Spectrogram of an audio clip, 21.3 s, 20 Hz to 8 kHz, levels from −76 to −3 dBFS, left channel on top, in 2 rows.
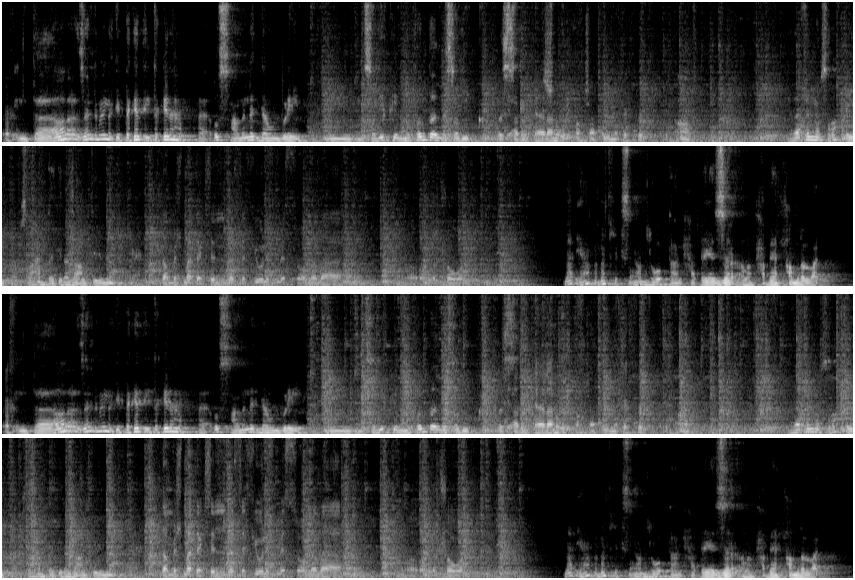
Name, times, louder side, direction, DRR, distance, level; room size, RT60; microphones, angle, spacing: voice 1, 0.2-3.8 4.0-5.9 6.2-6.4 6.9-7.0 7.3-7.7 8.4-8.6 9.8-12.4 17.7-20.8, left 1 dB, 90° left, 7 dB, 1.9 m, -21 dB
sound 1, 3.8-17.2, right 2 dB, 40° right, 4.5 m, -32 dB
voice 2, 6.3-7.1 7.6-8.1 12.6-15.3 15.6-16.5, right 2 dB, 65° right, 9 dB, 1.4 m, -27 dB
24.5 x 20.5 x 8.6 m, 0.83 s
head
